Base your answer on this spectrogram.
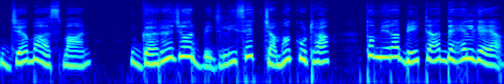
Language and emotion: Urdu, fearful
